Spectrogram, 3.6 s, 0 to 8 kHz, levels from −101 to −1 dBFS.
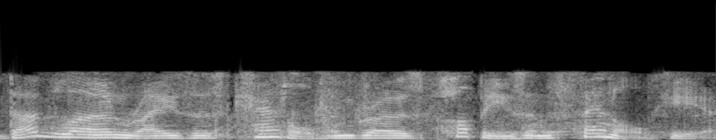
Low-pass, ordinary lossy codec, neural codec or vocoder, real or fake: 7.2 kHz; AAC, 16 kbps; none; real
